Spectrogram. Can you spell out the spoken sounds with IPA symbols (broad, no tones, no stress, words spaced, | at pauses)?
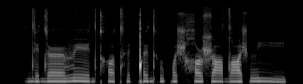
dedœː veːd kʰɔtʰɘǃɘd ʔupɔʃχɔ ʂœːdˤœːʃ niː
